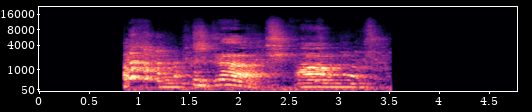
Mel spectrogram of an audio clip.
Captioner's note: laughing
